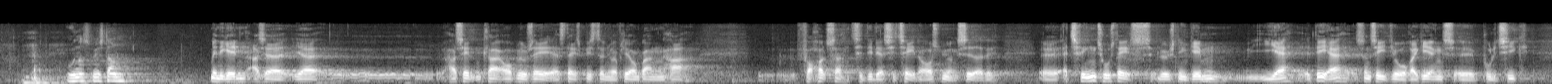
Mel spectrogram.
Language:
Danish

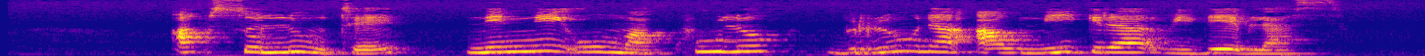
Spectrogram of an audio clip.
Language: Esperanto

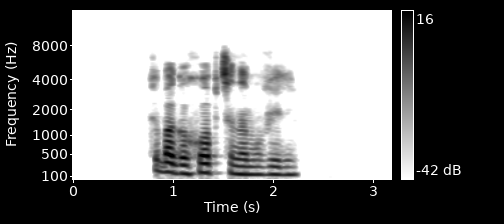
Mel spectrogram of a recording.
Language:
Polish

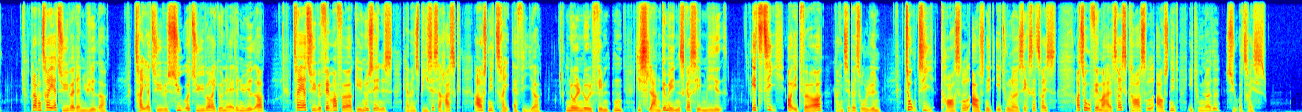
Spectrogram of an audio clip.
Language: Danish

